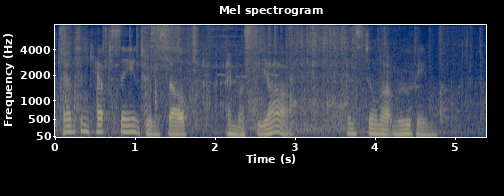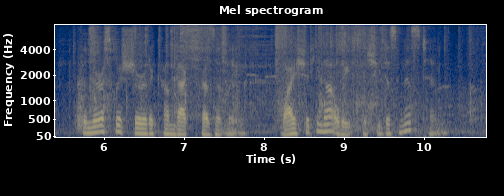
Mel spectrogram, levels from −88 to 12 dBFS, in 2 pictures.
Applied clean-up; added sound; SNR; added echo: none; Walk, footsteps; 11 dB; none.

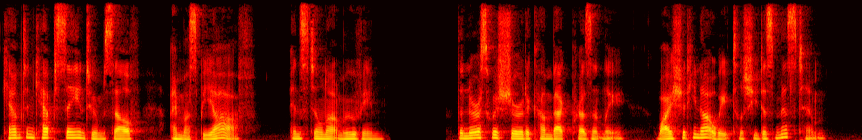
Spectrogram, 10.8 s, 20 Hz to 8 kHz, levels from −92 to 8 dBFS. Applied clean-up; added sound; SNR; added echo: none; none; none; none.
